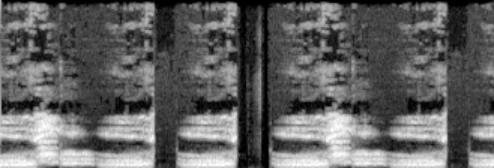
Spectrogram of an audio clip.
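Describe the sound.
Dogs growl and bark as a puppy attacks a bigger dog, lunging at its neck, with loud snarling barks that come in several bursts broken by brief silent gaps.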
